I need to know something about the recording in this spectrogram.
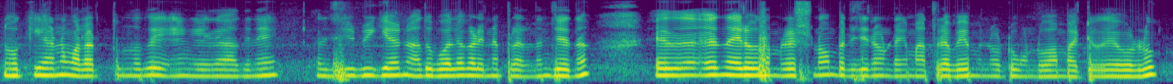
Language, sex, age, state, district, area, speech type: Malayalam, female, 45-60, Kerala, Pathanamthitta, rural, spontaneous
